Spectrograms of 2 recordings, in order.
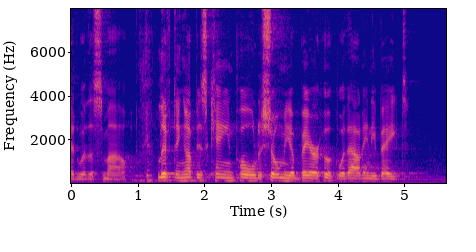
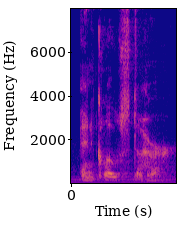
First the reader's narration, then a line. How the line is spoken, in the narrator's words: so quietly I almost didn't hear it, he added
